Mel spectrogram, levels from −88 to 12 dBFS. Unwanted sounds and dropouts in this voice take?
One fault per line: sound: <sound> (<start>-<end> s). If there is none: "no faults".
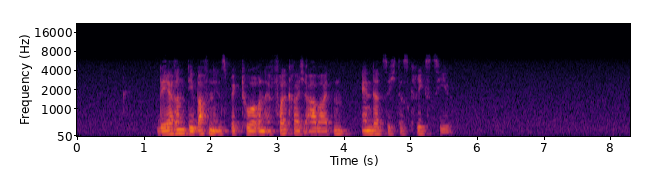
no faults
